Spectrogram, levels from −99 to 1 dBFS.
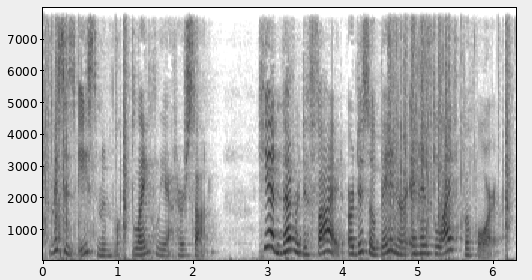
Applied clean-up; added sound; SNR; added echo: none; Crushing; 12 dB; reverberation time 0.4 s.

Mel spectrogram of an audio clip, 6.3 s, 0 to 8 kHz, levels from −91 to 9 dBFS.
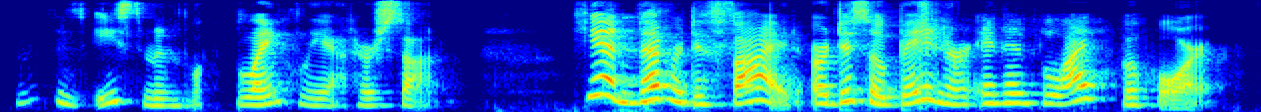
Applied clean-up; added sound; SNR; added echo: neural mask model DeepFilterNet 3.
